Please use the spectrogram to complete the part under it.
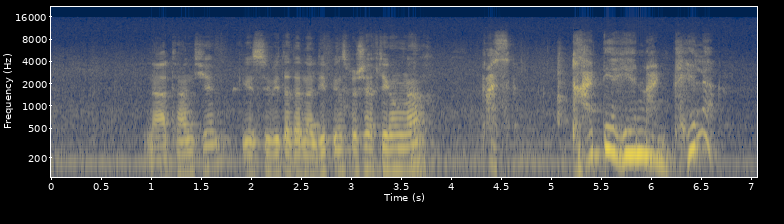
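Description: An elderly woman speaks tensely, close by.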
